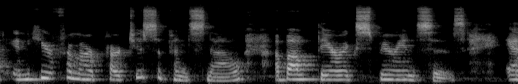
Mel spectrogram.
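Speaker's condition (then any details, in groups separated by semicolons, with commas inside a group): No condition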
